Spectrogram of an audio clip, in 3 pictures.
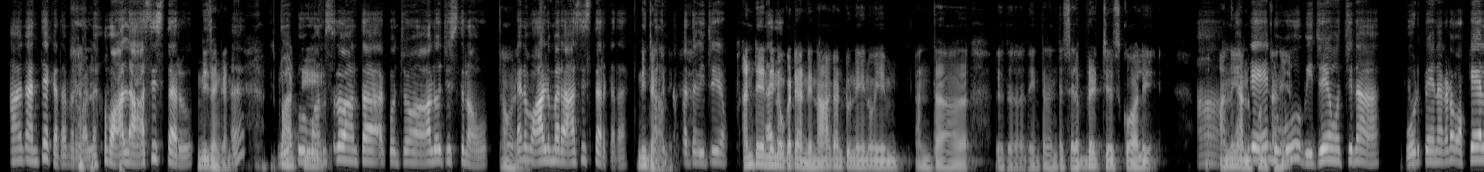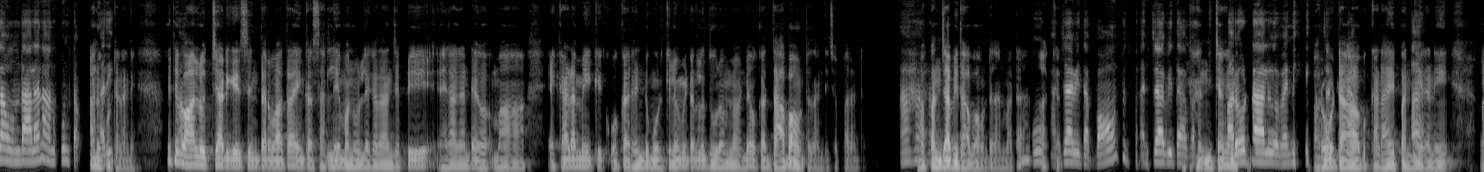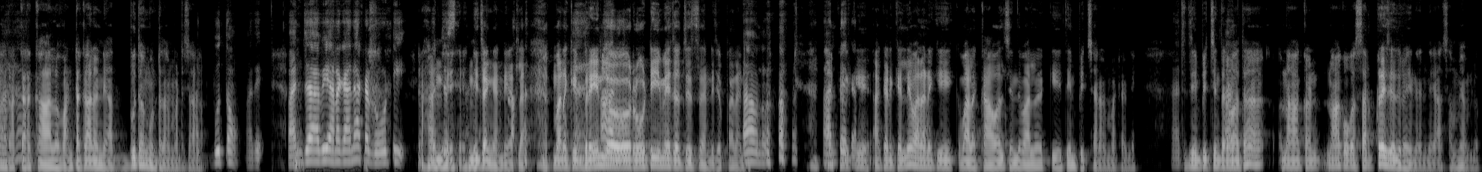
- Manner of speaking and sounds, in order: chuckle; laughing while speaking: "వాళ్ళశిస్తారు"; laughing while speaking: "అంత పెద్ద విజయం"; in English: "సెలబ్రేట్"; in English: "అకాడమీకి"; other background noise; laughing while speaking: "పంజాబీ దాబా పరోటాలు, అవన్నీ చక్కగాను"; chuckle; in English: "బ్రైన్‌లో"; in English: "ఇమేజ్"; chuckle; chuckle; in English: "సర్‌ప్రైజ్"
- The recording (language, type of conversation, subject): Telugu, podcast, చిన్న విజయాలను నువ్వు ఎలా జరుపుకుంటావు?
